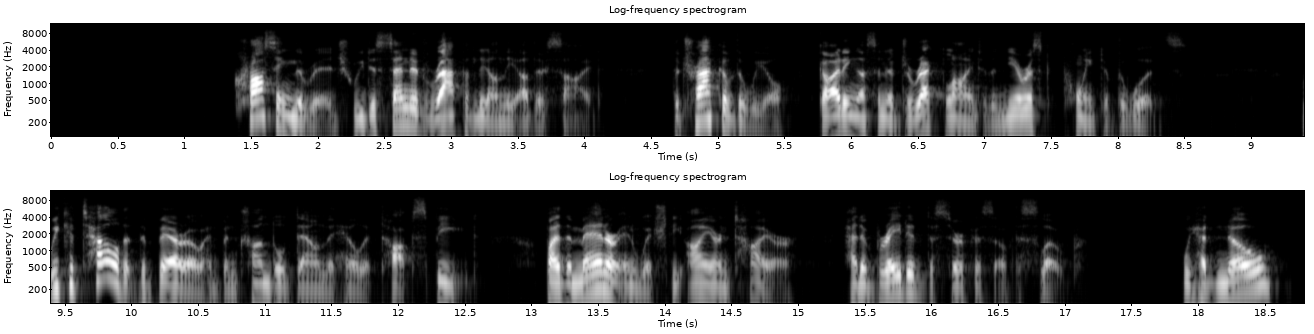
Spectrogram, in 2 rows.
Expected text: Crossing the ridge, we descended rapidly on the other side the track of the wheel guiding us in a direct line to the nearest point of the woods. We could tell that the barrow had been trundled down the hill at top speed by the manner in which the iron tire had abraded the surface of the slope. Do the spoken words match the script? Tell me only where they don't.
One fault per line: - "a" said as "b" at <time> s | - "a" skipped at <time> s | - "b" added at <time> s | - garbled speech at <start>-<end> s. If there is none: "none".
- "We had no" added at 17.9 s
